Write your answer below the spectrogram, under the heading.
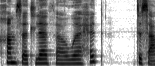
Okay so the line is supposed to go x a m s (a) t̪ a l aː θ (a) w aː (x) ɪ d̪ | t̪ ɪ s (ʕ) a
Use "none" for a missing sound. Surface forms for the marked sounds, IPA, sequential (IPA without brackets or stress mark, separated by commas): a, a, ħ, ʕ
